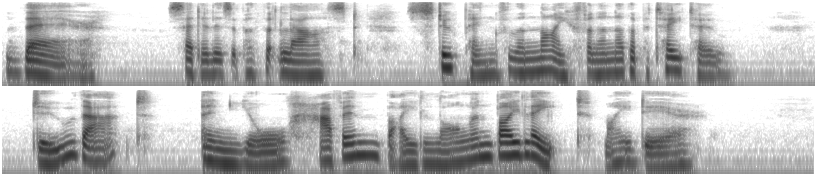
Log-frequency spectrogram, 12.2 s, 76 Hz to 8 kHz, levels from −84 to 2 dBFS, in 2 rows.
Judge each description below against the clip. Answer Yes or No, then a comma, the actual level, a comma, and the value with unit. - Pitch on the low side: No, medium, 150 Hz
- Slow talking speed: Yes, slow, 125 wpm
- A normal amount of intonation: Yes, average, 3.6 semitones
